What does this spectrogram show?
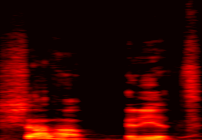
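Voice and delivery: put-on, dry, dismissive, breathy, sarcastic whisper. Retelling how a chatter flames the other chat: imitating Mark's sarcastic put-down. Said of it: "He's just the most sarcastic, uh, guy ever".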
